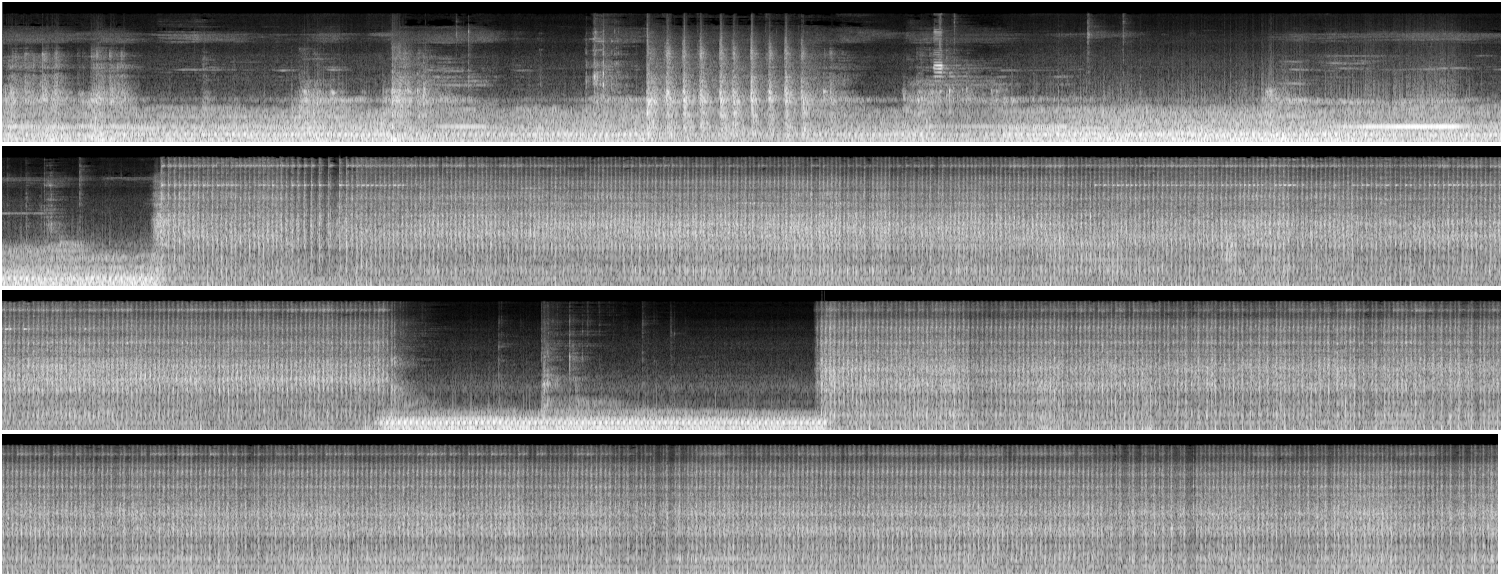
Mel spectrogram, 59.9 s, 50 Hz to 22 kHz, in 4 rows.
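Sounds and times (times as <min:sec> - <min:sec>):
jackhammer chiselling concrete: 0:16.5 - 0:33.8, 0:38.1 - 0:59.9.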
